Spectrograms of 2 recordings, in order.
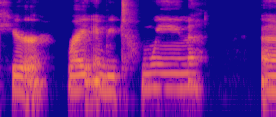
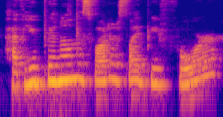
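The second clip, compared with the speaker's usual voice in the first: higher, louder eager question; asking eagerly; 7 semitones higher, 5 dB louder than usual. Shown as a demonstration. Teacher acting out the question to students, eager. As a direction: ask it with real curiosity. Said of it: "I asked".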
